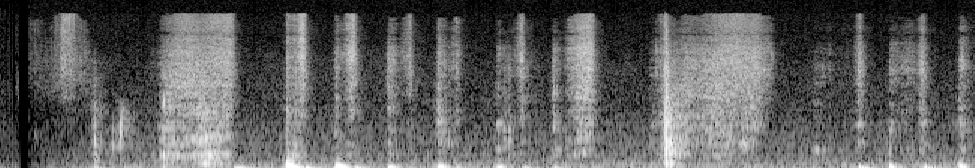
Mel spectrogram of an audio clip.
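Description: An inflated yellow latex balloon, hollow and air-filled, is held in one hand with long red nails and rubbed and brushed across its surface with a makeup brush. Quiet, airy brushing swishes alternate with short, sharper rubbing strokes that give brief low thumps from the taut rubber.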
